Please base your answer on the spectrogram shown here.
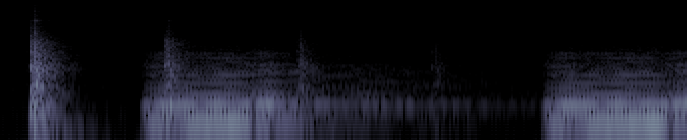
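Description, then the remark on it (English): A heavy door slams shut once aboard a ship, echoing through a corridor with a booming decay, followed by a deep, sustained mechanical drone broken by a few sharp knocks. “The quartermaster begins to make their way over to the other side of the ship, when the sound of a door slamming shut echoes through the corridor.”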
